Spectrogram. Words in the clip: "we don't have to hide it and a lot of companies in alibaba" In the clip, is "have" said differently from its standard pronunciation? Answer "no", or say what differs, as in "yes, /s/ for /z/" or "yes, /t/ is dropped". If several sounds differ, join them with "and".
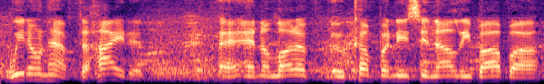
yes, /f/ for /v/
